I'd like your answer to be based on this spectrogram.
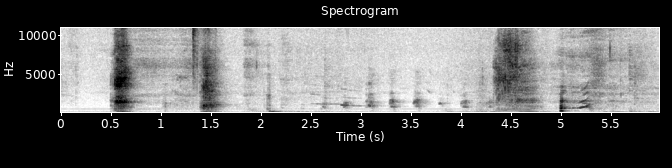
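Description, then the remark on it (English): A person imitates a pig with loud, harsh nasal snorts: two quick bursts close together, quieter grunting sounds after them, then a longer drawn-out snort and a final short one. “Is it the pig farm in here?”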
